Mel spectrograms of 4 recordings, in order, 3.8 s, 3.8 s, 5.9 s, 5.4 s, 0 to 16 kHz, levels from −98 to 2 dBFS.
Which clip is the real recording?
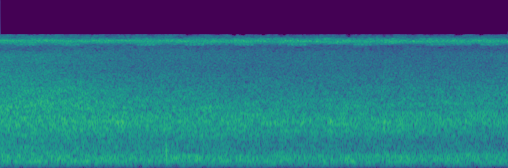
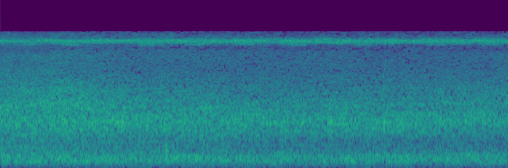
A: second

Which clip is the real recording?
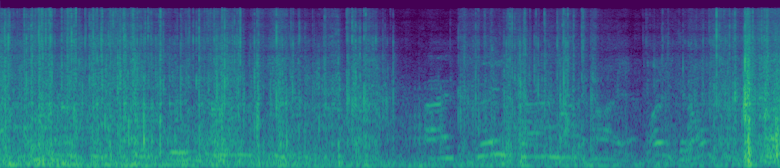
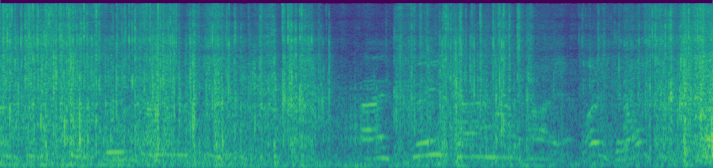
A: second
